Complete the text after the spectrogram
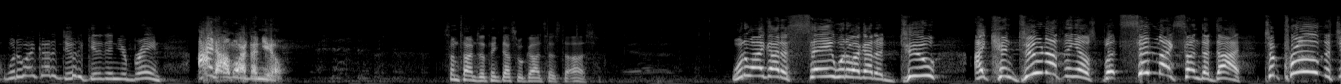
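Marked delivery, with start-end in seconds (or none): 0.0-2.8 mock exasperation bursting into a loud outburst; exasperated parent. Parent retelling arguing with youngster, mock exasperated outburst. 7.3-13.4 high, emphatic pleading; exasperated God. Acted. Preacher voicing God to stubborn people, exasperated pleading.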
